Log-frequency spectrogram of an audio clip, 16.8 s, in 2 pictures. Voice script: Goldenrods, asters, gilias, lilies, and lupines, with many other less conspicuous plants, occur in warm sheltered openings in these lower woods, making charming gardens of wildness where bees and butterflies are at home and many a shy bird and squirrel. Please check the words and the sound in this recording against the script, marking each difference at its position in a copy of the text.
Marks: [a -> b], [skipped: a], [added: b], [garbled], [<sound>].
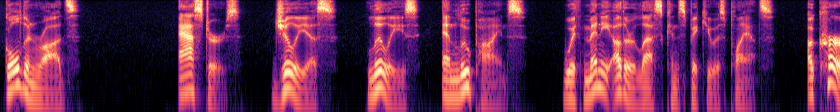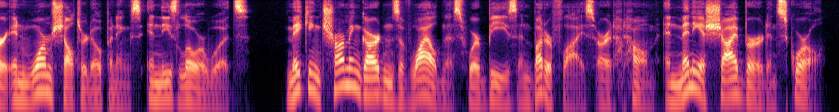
Goldenrods, asters, gilias, lilies, and lupines, with many other less conspicuous plants, occur in warm sheltered openings in these lower woods, making charming gardens of wildness where bees and butterflies are at [added: at] home and many a shy bird and squirrel.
